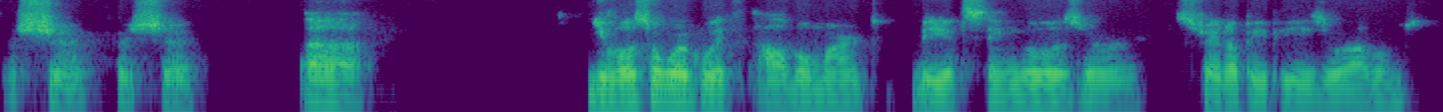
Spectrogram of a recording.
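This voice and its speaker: A man's voice: fairly low pitch, fairly even intonation, moderate pace, dark tone, no room sound, poor audio. A man hosting a podcast, asking interview questions with short affirmations and hesitant uhs. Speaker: podcast host.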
